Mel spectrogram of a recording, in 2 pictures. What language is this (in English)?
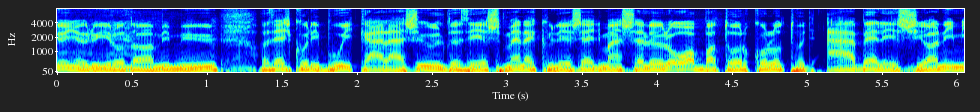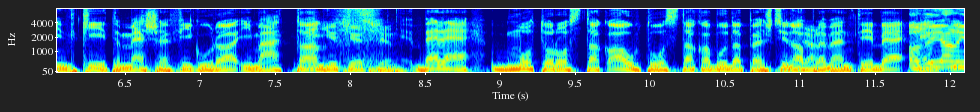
Hungarian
